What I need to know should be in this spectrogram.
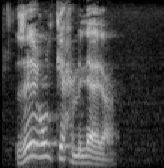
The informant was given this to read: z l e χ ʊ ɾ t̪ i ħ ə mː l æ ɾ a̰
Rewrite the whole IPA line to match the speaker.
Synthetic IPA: z ɾ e ʁ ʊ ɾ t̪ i ħ ə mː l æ ɾ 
